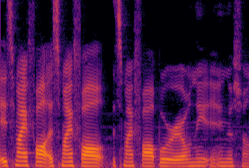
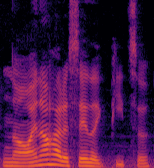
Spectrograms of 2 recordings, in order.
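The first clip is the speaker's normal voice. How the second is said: usual speaking voice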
